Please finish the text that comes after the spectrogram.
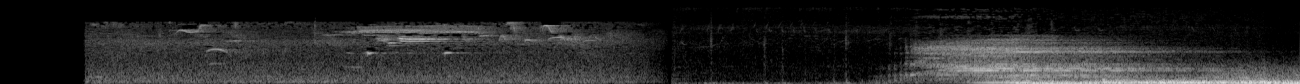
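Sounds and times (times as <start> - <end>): outdoor ambient hiss: 0.8 - 12.9
birds chirping and whistling: 6.8 - 12.5.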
